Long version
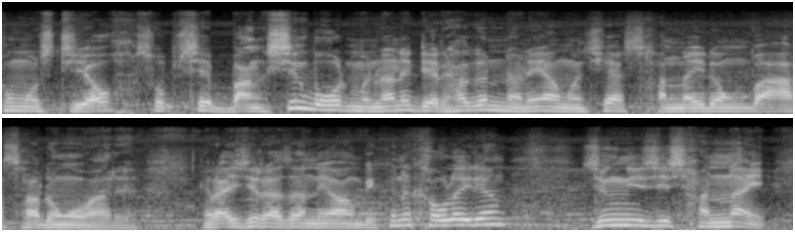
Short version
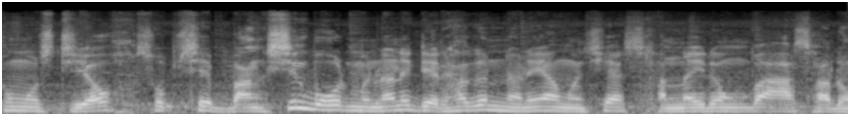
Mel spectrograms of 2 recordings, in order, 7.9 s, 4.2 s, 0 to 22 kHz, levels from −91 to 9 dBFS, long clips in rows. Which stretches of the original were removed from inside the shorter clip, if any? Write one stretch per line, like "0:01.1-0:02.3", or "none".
none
